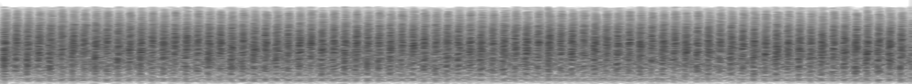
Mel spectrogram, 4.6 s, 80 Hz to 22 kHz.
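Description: Robinson R22 helicopter rotor and engine noise picked up by an open headset microphone: a loud, fast, even pulsing over a steady hum.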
